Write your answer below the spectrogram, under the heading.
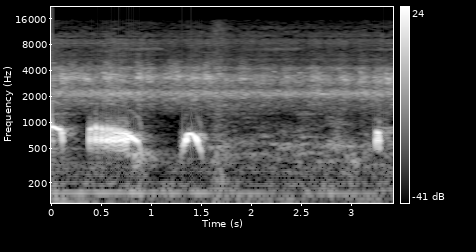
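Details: Captive spotted dove at night in a rural village gives a long wavering coo and a short arched note, with a short note at the end, while frogs call steadily in the background.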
